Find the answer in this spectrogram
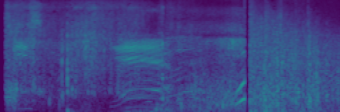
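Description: Snowboard sliding over snow, with voices in the background. About three seconds in it cuts off suddenly into a deep rumbling boom from an intro logo sting.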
